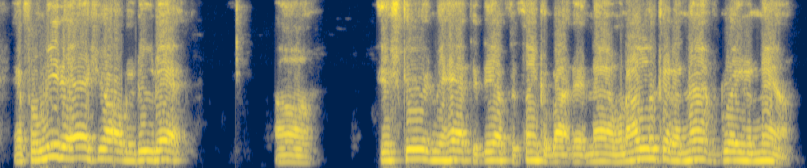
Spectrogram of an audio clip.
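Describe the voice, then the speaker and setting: A man speaks with an American accent in a dark, mellow tone, his pitch varying in an ordinary way. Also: fairly high pitch for a man, moderate pace, very even loudness. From North Carolina. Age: 70s. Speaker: retired basketball coach. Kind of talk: interview.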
